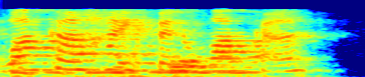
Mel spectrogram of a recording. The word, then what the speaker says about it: WakaWaka: Yes, waka-waka.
